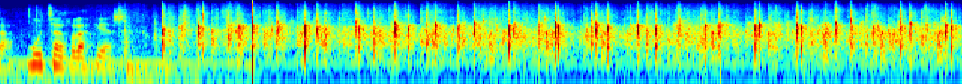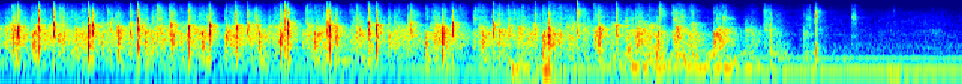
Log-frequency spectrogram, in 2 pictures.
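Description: An audience claps loudly in an echoing hall.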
